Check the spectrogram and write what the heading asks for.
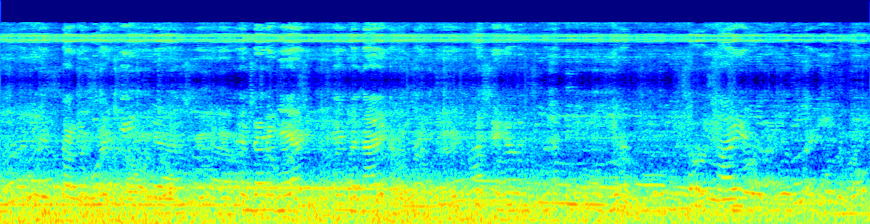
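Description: Indistinct chatter of passengers inside a moving bus, over the steady low rumble of the bus running along the road.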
